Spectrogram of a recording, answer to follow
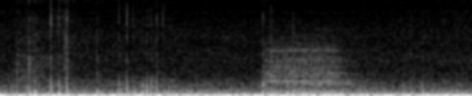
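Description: Low steady rumble of a car heard from inside its cabin. About one and a half seconds in there is a short, high squeaky tone lasting about half a second.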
